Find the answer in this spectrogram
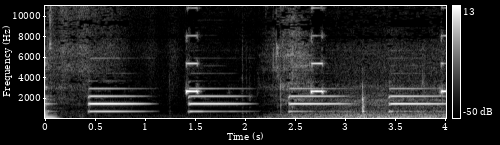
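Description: Ford pickup's dashboard warning chimes sounding just after the ignition key is turned back on: two long chime tones, then shorter ones. A steady low rumble comes in about halfway through.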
